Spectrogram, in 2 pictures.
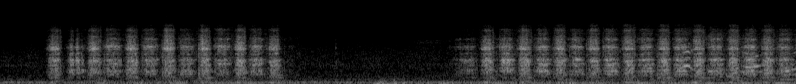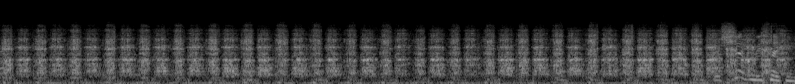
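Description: A skew chisel shaves wood on a workbench in long, even, rhythmic rasping strokes, close and steady, with one short pause partway through.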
